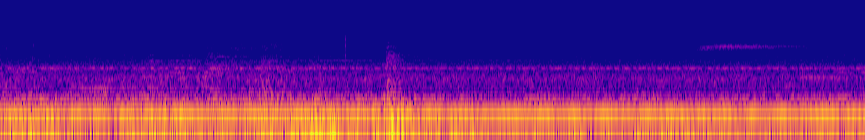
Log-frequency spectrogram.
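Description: Electric suburban train heard from inside the carriage, a steady low hum and rumble as it slows to a stop at a platform. There is a single clunk about three seconds in and a short high tone near the end.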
